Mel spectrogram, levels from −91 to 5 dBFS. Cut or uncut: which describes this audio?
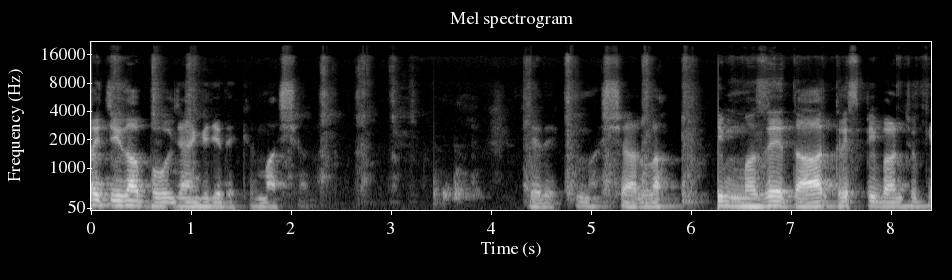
cut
